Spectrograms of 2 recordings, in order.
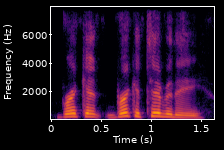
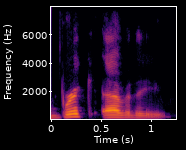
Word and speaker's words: Brickavity: Brickactivity. No, Brickavity. Brickavity.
